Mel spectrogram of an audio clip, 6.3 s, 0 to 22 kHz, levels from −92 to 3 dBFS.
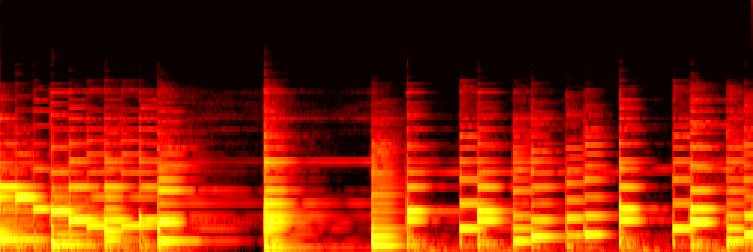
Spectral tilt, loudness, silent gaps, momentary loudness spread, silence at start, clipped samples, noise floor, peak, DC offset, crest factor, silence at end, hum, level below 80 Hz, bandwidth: -10.5 dB/octave; -21 LUFS; none; 8 LU; 0 s; under 0.1%; -49 dBFS; -2 dBFS; under 0.1%; 20 dB; 0 s; none; -48 dBFS; 5.8 kHz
